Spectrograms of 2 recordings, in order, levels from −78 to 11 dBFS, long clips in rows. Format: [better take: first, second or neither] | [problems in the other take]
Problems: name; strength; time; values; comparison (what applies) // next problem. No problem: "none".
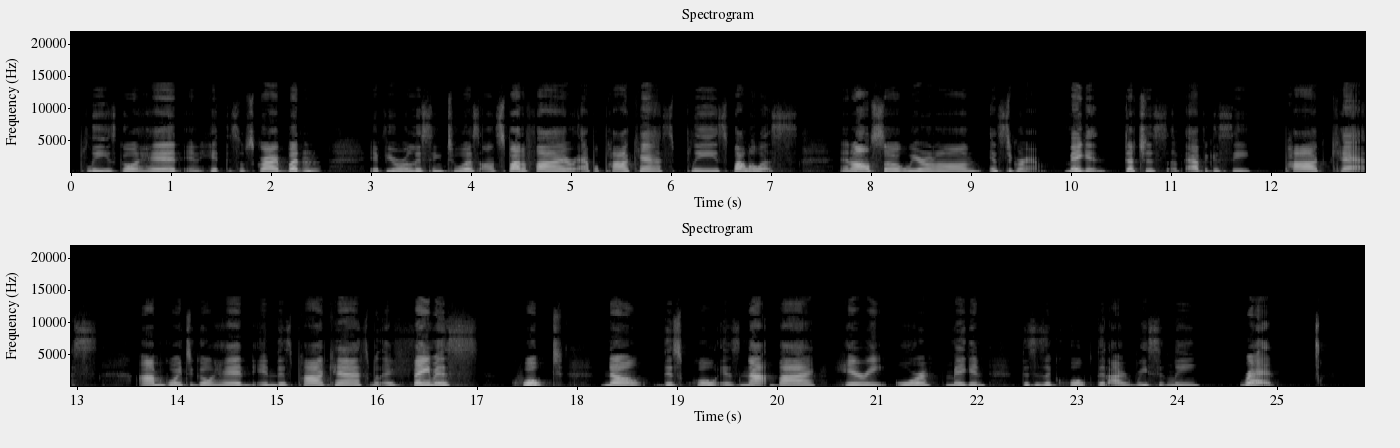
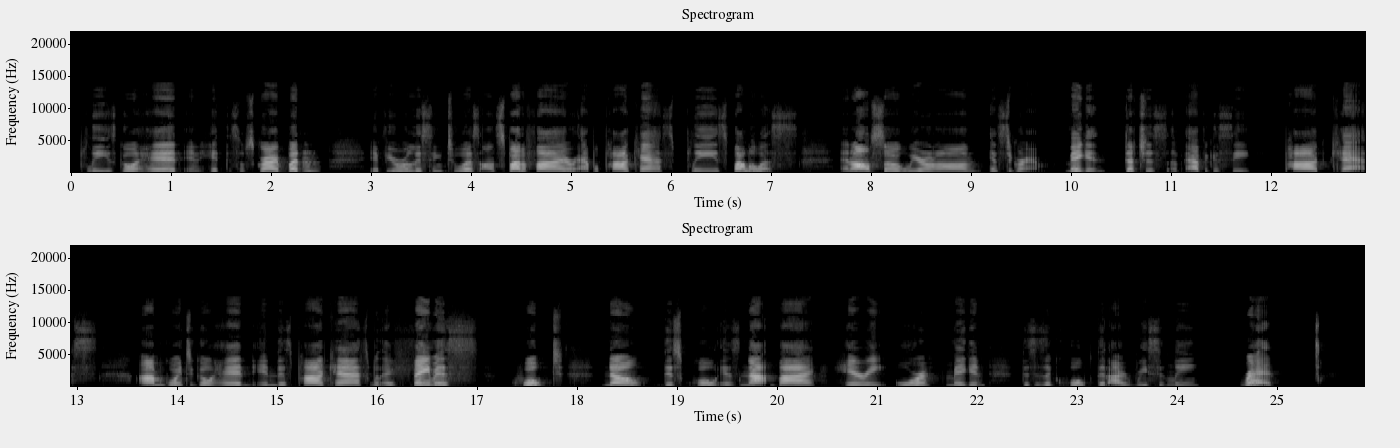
first | thin; very; fading below 700 Hz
